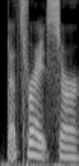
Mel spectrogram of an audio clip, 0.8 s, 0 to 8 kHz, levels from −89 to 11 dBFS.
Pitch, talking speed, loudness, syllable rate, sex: 185 Hz, 225 wpm, -18 LUFS, 4.8 syllables/s, female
